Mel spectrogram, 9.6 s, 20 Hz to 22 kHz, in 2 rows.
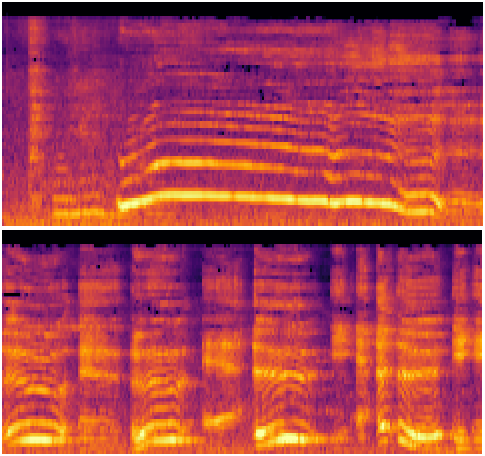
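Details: A 2.5-month-old German Shepherd puppy gives a long, drawn-out howl that rises and holds steady, then breaks into several shorter wavering yowls and yips near the end.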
